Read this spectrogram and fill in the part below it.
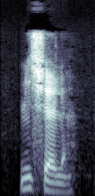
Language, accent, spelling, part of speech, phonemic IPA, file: French, France, Michelle, proper noun, /mi.ʃɛl/, LL-Q150 (fra)-Michelle.wav
- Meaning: a female given name, popular more recently in the 1940's, masculine equivalent Michel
